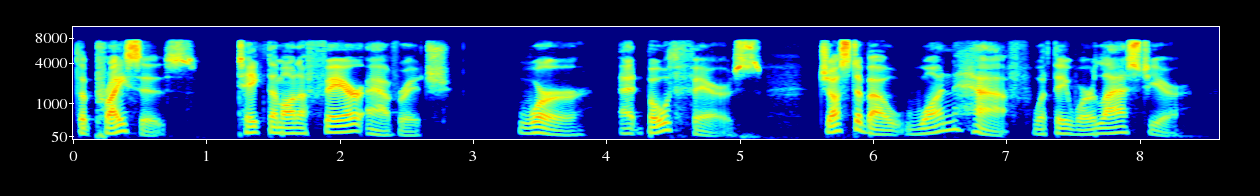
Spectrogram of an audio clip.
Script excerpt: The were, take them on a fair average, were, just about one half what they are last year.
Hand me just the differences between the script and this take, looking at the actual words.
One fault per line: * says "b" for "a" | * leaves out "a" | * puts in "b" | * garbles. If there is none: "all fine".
* says "prices" for "were"
* puts in "at both fairs"
* says "were" for "are"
